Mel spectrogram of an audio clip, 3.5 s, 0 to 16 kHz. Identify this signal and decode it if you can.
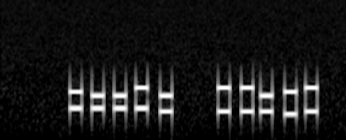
DTMF, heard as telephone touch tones, dialled by hand, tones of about 120 ms. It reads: 87794 66426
